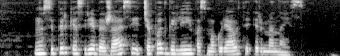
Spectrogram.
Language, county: Lithuanian, Marijampolė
